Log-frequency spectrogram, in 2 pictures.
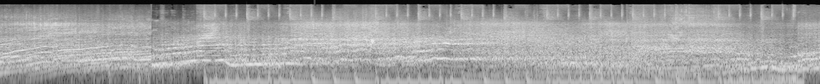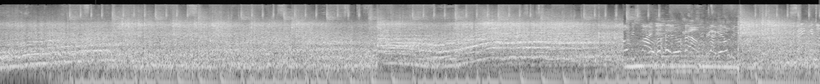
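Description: Supercar engines revving, their pitch climbing in repeated sweeps as they accelerate through the gears, heard from inside a Lamborghini's cabin.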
